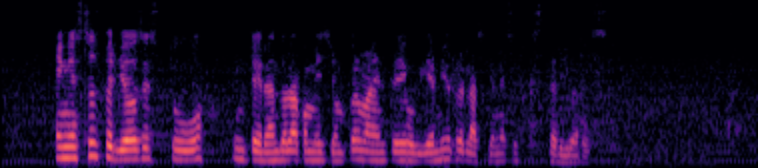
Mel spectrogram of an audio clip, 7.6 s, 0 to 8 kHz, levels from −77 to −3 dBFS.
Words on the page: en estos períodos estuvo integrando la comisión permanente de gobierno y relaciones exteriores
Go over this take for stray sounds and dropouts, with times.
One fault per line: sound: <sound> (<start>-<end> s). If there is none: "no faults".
no faults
